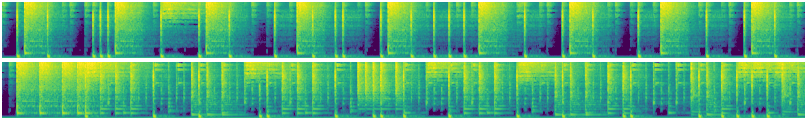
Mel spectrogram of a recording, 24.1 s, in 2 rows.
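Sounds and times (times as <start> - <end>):
drum solo: 0.0 - 24.0.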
